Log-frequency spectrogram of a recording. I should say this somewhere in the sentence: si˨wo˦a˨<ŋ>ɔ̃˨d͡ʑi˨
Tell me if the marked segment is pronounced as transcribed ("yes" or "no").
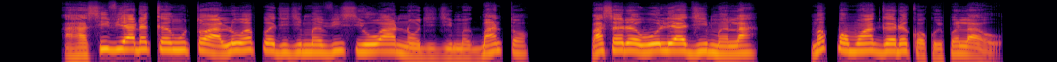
no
